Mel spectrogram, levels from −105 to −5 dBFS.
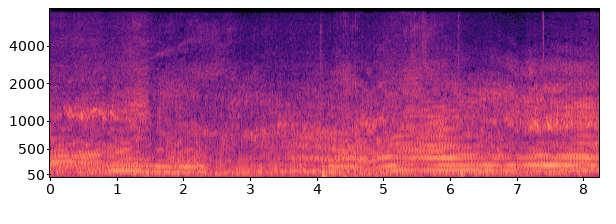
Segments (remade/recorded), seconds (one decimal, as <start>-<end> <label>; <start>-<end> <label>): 0.0-1.4 recorded; 1.4-4.9 remade; 4.9-8.2 recorded

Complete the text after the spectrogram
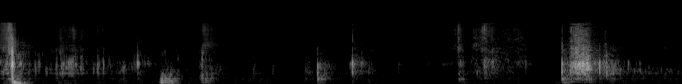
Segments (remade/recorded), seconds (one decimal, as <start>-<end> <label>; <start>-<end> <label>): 0.0-2.8 remade; 2.8-6.1 recorded; 6.1-6.8 remade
